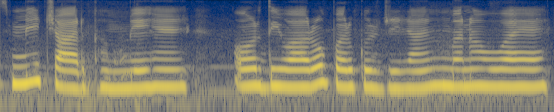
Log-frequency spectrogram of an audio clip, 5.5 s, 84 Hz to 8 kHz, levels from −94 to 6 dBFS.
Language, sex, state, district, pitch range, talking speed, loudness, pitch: Hindi, female, Uttar Pradesh, Saharanpur, 230-245 Hz, 130 wpm, -12 LUFS, 240 Hz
